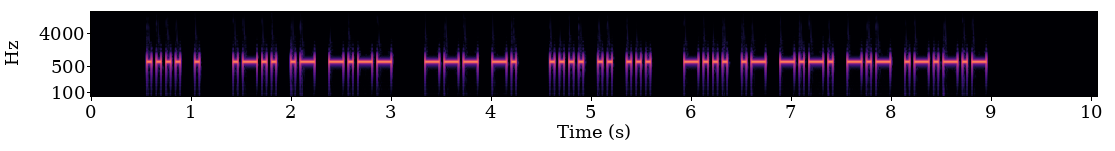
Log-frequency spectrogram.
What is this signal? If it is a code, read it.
Morse code, heard as a keyed tone, about 25 wpm, 700 Hz. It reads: HE LAY ON HIS BACK.
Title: Sentences from Top 1000 Words - Review Part 2 - 25wpm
